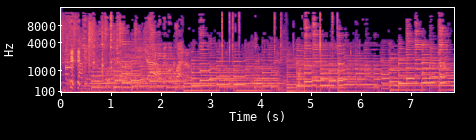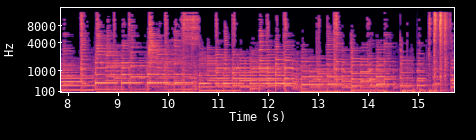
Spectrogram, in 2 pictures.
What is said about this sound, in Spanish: Una de ellas, normalmente empezamos con música, es esta que hemos descubierto, un grupo que hemos descubierto este verano y que suena así de bien.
